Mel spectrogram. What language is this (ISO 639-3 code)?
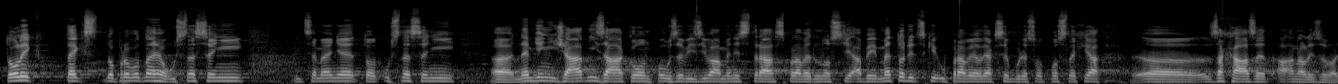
ces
